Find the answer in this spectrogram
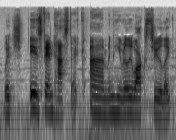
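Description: A woman's voice: deep voice, flat delivery, measured pace, faint music behind. A woman co-hosting a podcast in a casual, conversational way. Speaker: podcast co-host. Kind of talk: casual chat.

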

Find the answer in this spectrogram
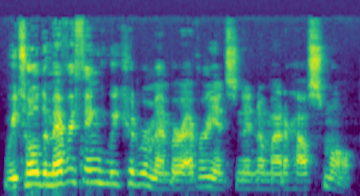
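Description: A man's voice: a little high, lively intonation, fast talker, a little mellow. A man reading a horror story aloud on a podcast, stopping for jokey asides to his friends. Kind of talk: casual story reading with banter.

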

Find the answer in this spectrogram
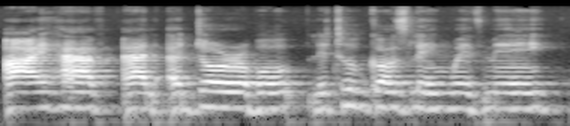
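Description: A woman's voice: mid-range voice, completely flat delivery, a bit bright, close to an everyday voice, rough recording. A woman playing a friendly female robot in an audiobook story, speaking with formal, earnest politeness. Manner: friendly, measured, formal without contractions.

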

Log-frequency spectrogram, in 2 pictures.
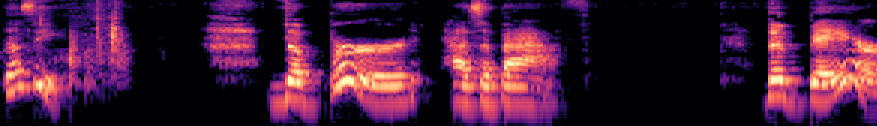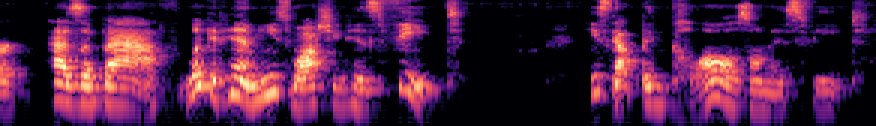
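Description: A middle-aged woman hosting a children's storytime, reading aloud in simple, expressive language for toddlers. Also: on the low side. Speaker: library storytime host. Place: indoor room, recorded on video.

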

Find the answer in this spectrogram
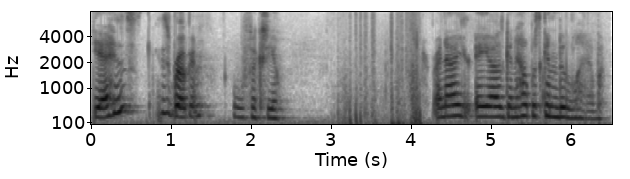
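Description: A woman acting out dialogue for an amateur animated story, dramatic and sometimes restarting her scripted lines. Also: high voice, moderate pace, slight background noise.

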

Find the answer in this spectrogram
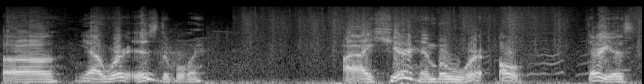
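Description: A man's voice: mid-range voice, animated, slow, a little hiss or hum, rough recording. A man hosting a let's play, giving casual gameplay commentary and reading game text aloud.

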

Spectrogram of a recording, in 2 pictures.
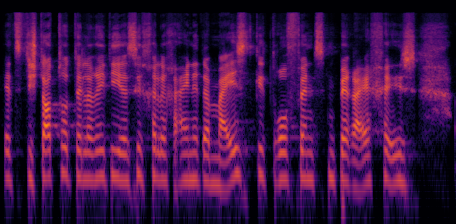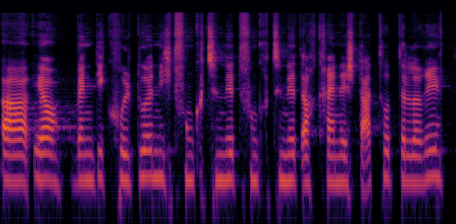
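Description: Bright-voiced Austrian woman panelist. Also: medium pitch, little pitch movement, moderate pace. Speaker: panel guest from the hotel trade. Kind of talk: panel discussion. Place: stage at a panel event. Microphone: handheld mic.

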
